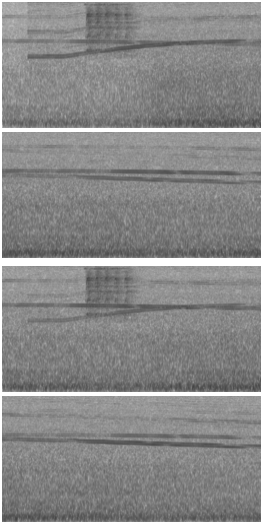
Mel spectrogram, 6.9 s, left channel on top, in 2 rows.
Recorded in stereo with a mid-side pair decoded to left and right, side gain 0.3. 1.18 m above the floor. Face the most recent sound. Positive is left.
turn(degrees=-45)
